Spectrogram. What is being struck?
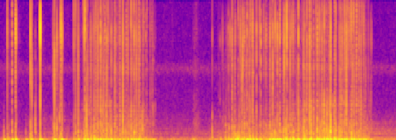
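Faux leather bag with rhinestones.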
